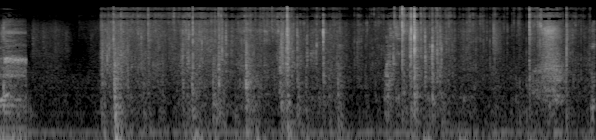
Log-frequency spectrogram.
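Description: Brown kraft wrapping paper crinkling and rustling in irregular crackly bursts, with lily stems and leaves rustling as the bouquet is handled and unwrapped. It starts after about a second and a half of quiet.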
